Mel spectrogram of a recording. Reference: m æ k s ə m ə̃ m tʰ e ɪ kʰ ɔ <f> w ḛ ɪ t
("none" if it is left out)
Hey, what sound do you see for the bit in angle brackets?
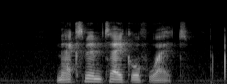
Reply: f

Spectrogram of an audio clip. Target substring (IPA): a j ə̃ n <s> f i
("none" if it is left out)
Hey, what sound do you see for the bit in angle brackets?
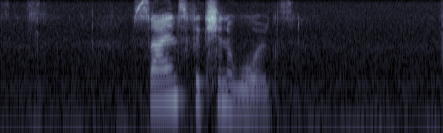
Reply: s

